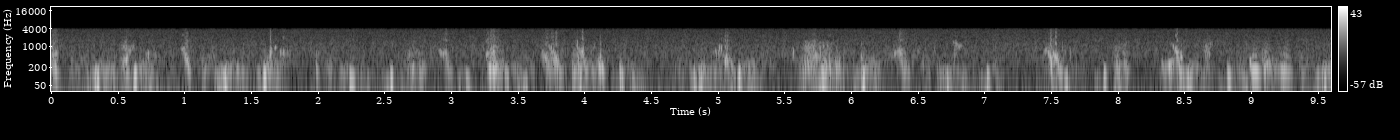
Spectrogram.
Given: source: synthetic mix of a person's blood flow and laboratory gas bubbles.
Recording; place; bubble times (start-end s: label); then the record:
Doppler ultrasound of blood flow; precordium
0.00-0.08 s: bubbles
0.52-0.66 s: bubbles
0.69-0.82 s: bubbles
0.96-1.06 s: bubbles
1.58-1.80 s: bubbles
1.97-2.04 s: bubbles
2.66-2.83 s: bubbles
2.89-3.03 s: bubbles
3.21-3.64 s: bubbles
3.67-3.87 s: bubbles
3.91-4.18 s: bubbles
4.95-5.14 s: bubbles
5.54-6.12 s: bubbles
6.26-6.53 s: bubbles
6.75-6.84 s: bubbles
7.42-7.67 s: bubbles
7.96-8.10 s: bubbles
8.30-8.71 s: bubbles
8.96-9.32 s: bubbles
From the record:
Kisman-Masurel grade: 243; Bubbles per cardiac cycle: several, 3 to 8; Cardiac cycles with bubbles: 100%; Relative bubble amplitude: loud (0.450 to 0.775); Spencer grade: 3 (all of the cardiac periods contain showers or single bubble signals, but not dominating or overriding the cardiac motion signals); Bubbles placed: anywhere in the cardiac cycle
